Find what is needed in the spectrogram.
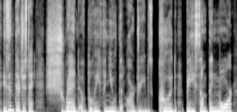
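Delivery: high, loud insistent plea; pleading woman. Acted. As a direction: press him to believe. Bashira pleads in argument.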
